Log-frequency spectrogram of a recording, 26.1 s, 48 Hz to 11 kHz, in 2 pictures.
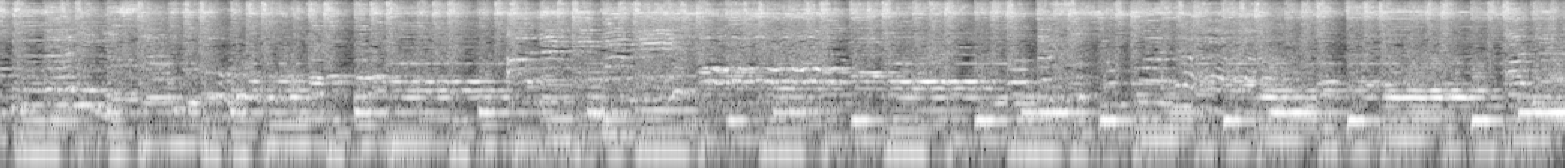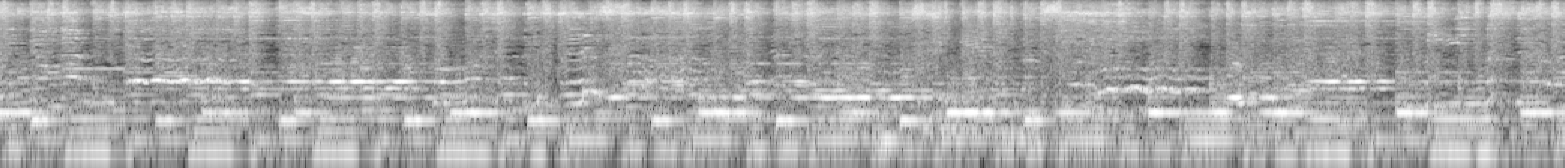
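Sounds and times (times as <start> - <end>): loud live music: 0.0 - 26.0
repeating bass line: 0.0 - 26.0
shaker: 0.0 - 26.0.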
